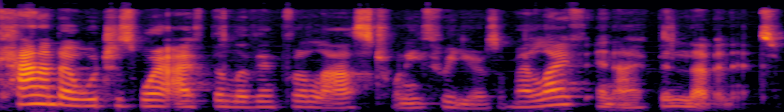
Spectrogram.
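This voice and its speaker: A woman's fairly high, bright, sharp voice with a slight Croatian accent, very fast pace and a dry, close sound with no echo. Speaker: podcast host, pharmacist and habit coach. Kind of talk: personal story podcast monologue. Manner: casual, conversational.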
